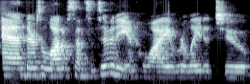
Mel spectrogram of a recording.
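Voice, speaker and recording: With a slight Russian accent, the voice has a bright, sharp tone and fairly even intonation. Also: woman. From Belarus. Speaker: tech innovation strategist. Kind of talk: interview conversation.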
